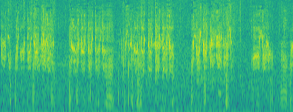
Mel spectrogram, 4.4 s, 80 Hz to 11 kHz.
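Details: Black storks feeding at their nest in Estonia, evening of 4 June 2019; hoarse hissing squawks come in short bursts about every second, each with a rattling pulsed undertone.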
